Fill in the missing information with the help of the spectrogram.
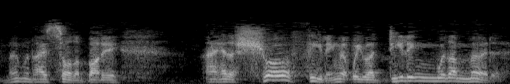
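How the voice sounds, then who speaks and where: An actor playing a shrewd, probing police inspector with a husky voice in a vintage radio crime drama. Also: male voice, mid-range voice, very animated, moderate pace, bright, forceful tone, dull audio, a little hiss or hum. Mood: musing, dissatisfied.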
